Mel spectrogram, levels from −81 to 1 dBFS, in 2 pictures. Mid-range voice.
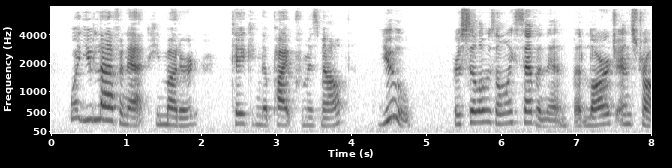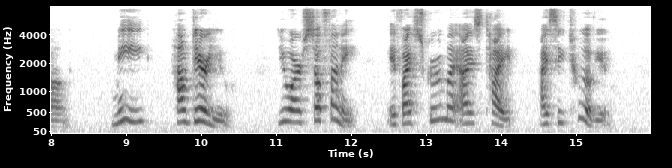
No: high, 245 Hz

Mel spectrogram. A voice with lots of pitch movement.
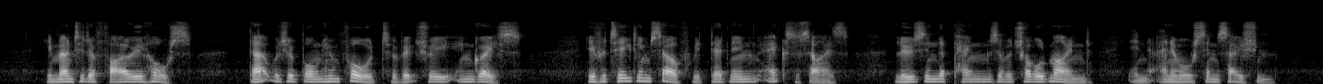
No: average, 2.9 semitones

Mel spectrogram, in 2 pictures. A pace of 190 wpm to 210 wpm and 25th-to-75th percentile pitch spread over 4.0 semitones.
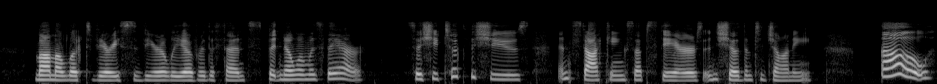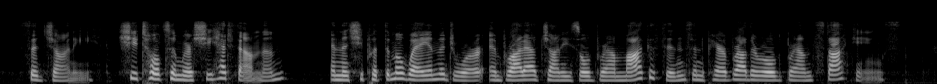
No: average, 195 wpm; average, 3.2 semitones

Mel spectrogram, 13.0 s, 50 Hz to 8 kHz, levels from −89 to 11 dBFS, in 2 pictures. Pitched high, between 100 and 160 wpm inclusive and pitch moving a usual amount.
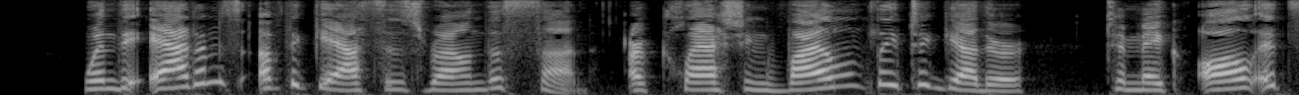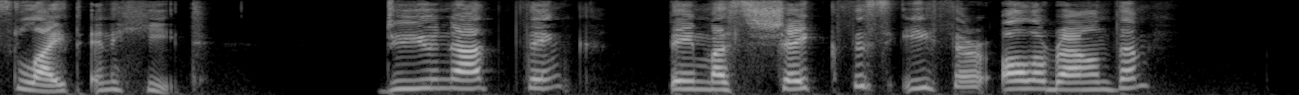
Yes: very high, 250 Hz; average, 150 wpm; average, 4.2 semitones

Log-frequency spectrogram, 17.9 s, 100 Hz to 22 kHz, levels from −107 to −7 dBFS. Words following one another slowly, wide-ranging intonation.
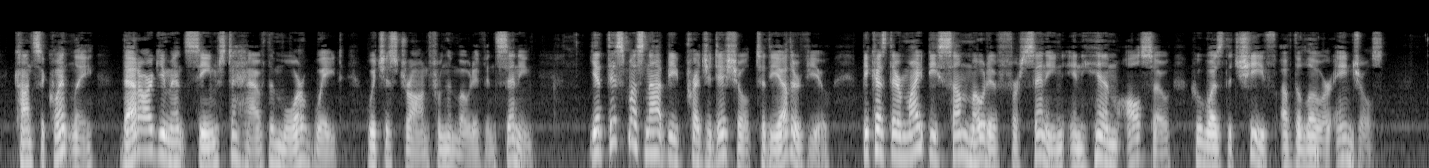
No: average, 155 wpm; wide, 6.7 semitones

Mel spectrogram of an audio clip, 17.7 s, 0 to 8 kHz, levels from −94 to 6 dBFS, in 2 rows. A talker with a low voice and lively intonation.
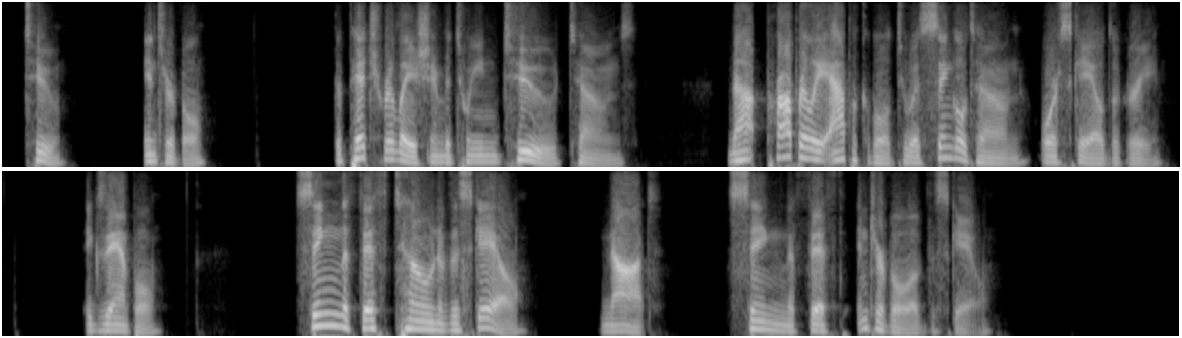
Yes: low, 115 Hz; wide, 7.1 semitones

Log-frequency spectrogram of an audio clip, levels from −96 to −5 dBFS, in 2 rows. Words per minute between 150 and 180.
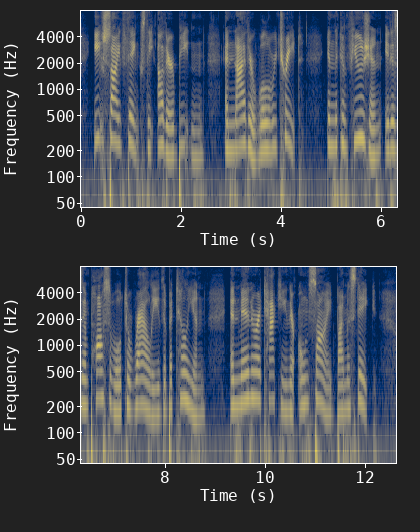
No: average, 140 wpm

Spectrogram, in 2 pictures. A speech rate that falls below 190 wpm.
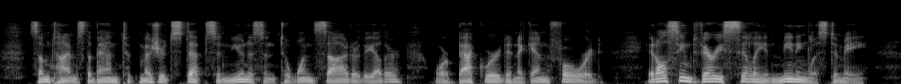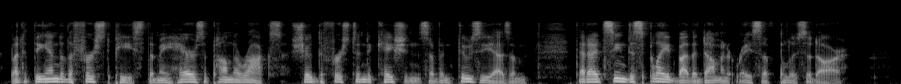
No: average, 195 wpm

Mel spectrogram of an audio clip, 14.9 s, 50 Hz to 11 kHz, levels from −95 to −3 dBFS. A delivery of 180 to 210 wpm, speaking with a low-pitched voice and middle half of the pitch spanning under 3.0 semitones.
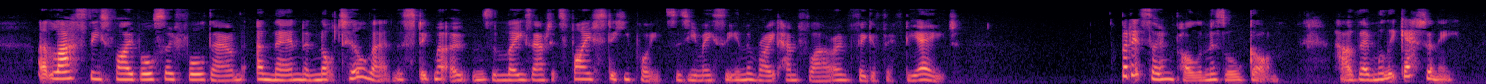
No: average, 190 wpm; high, 215 Hz; narrow, 2.4 semitones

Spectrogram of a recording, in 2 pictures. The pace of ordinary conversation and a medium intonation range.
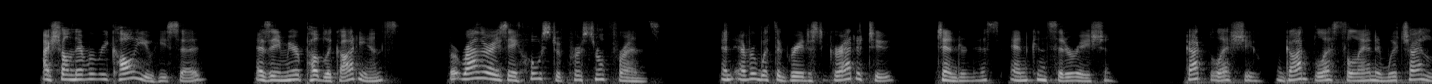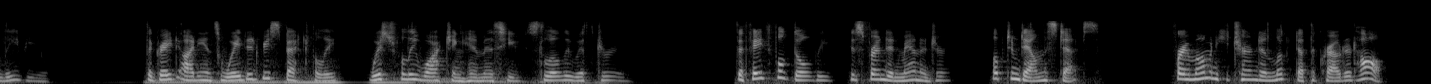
Yes: average, 160 wpm; average, 4.8 semitones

